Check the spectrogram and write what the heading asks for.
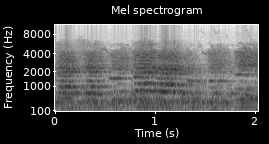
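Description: An Azerbaijani children's song, sung with instrumental backing.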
